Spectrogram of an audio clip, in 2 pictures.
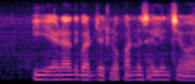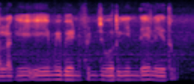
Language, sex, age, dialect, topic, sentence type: Telugu, male, 18-24, Telangana, banking, statement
